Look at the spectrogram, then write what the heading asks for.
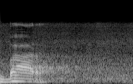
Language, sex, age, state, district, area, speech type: Bodo, male, 18-30, Assam, Chirang, urban, read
